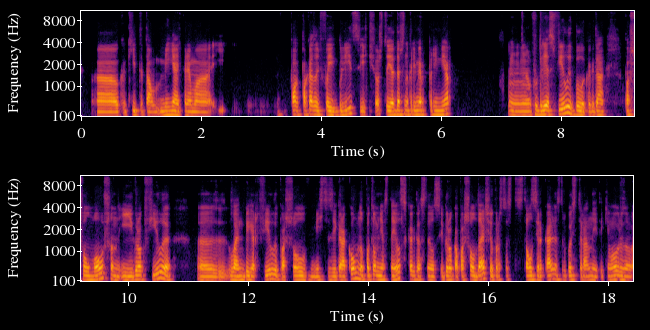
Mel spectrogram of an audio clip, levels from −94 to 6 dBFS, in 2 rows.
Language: Russian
